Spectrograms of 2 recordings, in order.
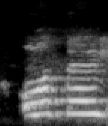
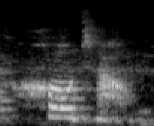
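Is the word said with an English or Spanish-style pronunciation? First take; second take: Spanish-style; English. First: It is pronounced in a Spanish-style way. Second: It is pronounced in an English way. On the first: The speaker calls it wrong. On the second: The speaker calls it right.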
